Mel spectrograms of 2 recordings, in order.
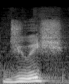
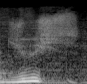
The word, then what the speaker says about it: juice: the song Juice as Jewish or Juice or something similar. Con Juice di Lizzo, Maria! Remember, when there is a U-I, it's pronounced oo.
